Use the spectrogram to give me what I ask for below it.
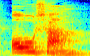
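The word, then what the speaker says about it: ocean: বল Indian ওসিয়ান Indian OC না এটা Indian ওশান উচ্চারণগুলো ঠিক করো ইন্ডিয়ান ওশান কি বলি লিখে রাখছি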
